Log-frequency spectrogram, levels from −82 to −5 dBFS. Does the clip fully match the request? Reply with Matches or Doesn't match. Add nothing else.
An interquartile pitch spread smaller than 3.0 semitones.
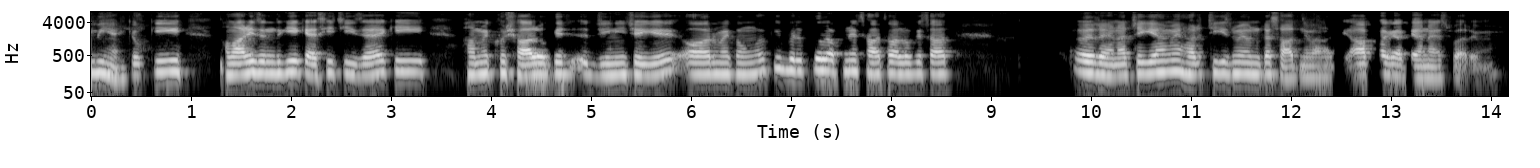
Matches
